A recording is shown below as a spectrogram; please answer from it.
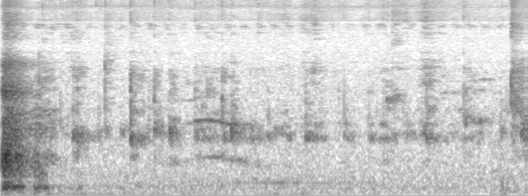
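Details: A newborn baby monkey, hand-reared indoors at night while warm milk is readied, makes a string of faint, high, slightly wavering squeaks after a sharp rustling thump at the start.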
